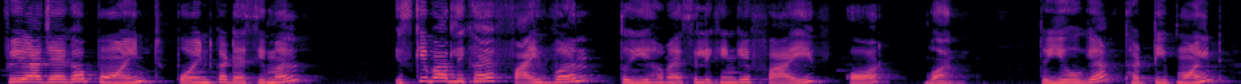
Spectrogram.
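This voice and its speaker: A woman's voice: fairly high pitch, a little mellow. A woman teaching a maths lesson, explaining step by step and asking the viewer questions as she goes.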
